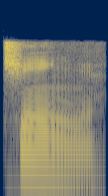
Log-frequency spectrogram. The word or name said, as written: Ch'ing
